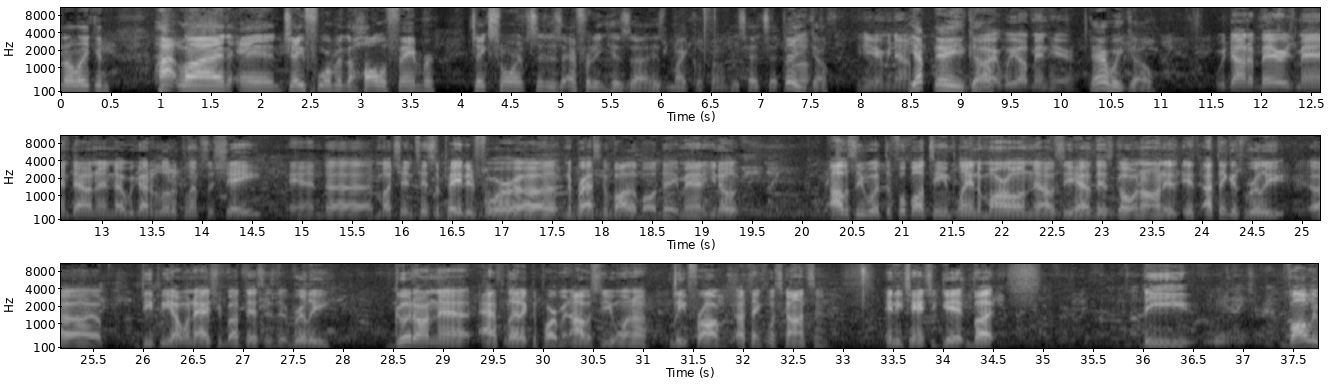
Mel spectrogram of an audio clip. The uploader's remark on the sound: LIVE from Berry's (Volleyball Day In Nebraska)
